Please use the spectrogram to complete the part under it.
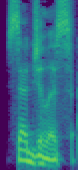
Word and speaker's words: sedulous: Sedulous, actually, is how you say it, which is somebody that's just persistent and putting out effort.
